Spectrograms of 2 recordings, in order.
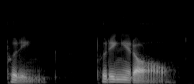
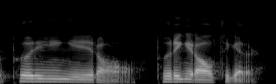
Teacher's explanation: The T in pudding sounds like a fast D because it's between vowels.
